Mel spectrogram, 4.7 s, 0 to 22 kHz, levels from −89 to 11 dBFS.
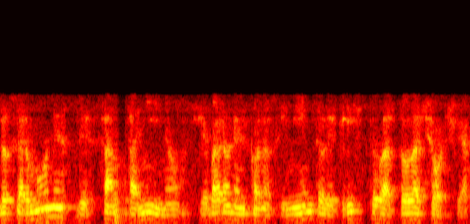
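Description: Throughout, the speech carries the buzzy, gravelly roughness of the GSM full-rate codec, consistent with 13 kbps, and the spectrogram shows a band cut off at 3.6 kHz with little below 200 Hz. After "sermones de", lost GSM frames from 1.16 to 1.27 s (100 ms) and again after "llevaron el conocimiento de" at 3.76 to 3.81 s (40 ms) repeat the last good frame, giving a metallic ring that appears as a smeared spectrogram patch.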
